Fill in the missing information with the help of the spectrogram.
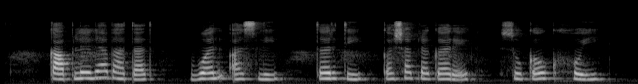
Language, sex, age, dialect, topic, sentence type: Marathi, female, 41-45, Southern Konkan, agriculture, question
